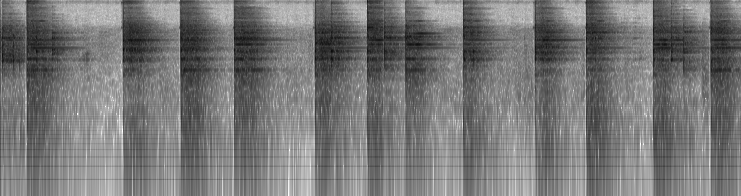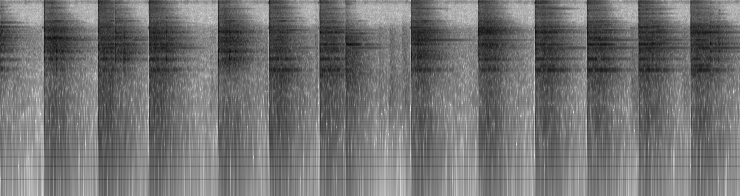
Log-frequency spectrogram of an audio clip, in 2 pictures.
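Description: Hand hammer striking a hot half-inch round steel bar on an anvil to straighten a bend. It lands about two blows a second, with a brief metallic ring after each.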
